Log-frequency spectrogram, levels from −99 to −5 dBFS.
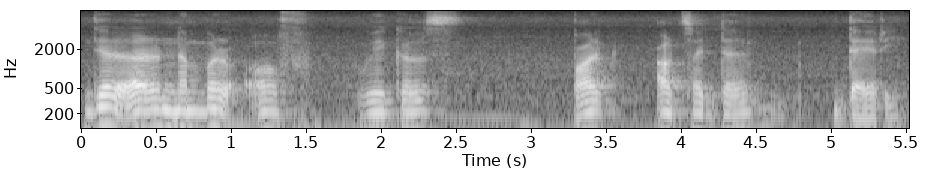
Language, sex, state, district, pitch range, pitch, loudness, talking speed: English, male, Arunachal Pradesh, Papum Pare, 100-110 Hz, 105 Hz, -21 LUFS, 100 wpm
